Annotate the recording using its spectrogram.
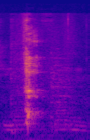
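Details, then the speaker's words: Drunk streamer with repeated hiccups while talking: a single brief, sharp gulping hiccup against quiet background, ending in an abrupt throat closure; hiccup. "자꾸 딱질해. 나 딱꼭질 계속 가면 돼? 어떡하죠?"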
